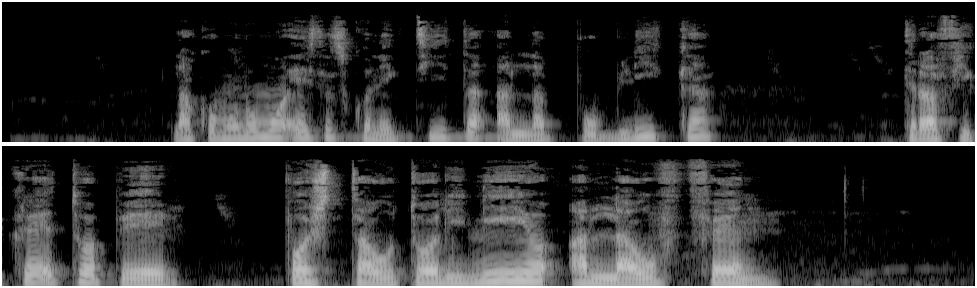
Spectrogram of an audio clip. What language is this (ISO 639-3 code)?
epo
